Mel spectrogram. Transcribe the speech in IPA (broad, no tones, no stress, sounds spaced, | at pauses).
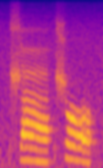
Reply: ɕ ɛ | ɕ o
